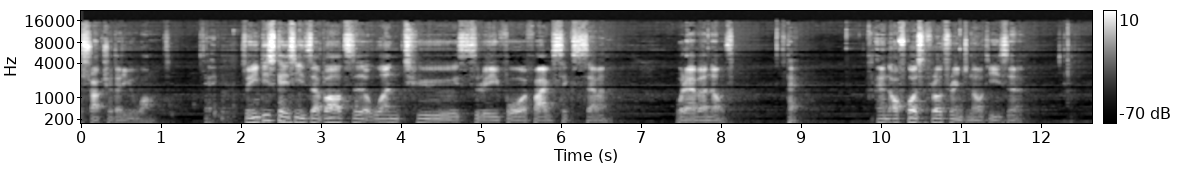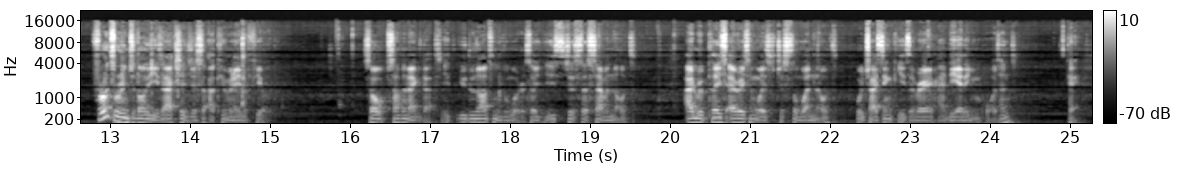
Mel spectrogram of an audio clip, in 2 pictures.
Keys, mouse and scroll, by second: 3.6-4.3 drag, 4.3-5.0 d, 8.0 click, 9.7 click, 13.3 ctrl+a, 14.0 c, 20.2 click.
